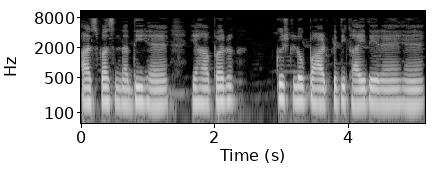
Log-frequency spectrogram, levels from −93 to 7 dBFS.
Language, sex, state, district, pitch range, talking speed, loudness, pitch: Hindi, female, Uttar Pradesh, Lalitpur, 150-165 Hz, 160 wpm, -15 LUFS, 155 Hz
